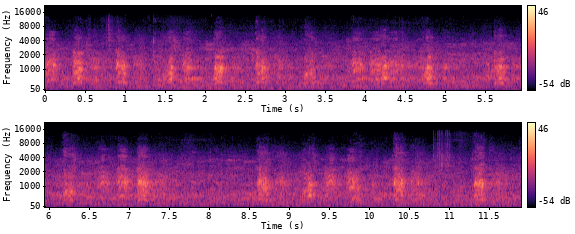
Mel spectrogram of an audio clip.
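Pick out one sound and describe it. A large dog barks loudly and repeatedly, outdoors.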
